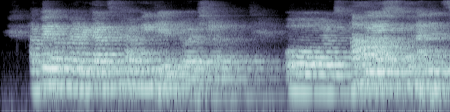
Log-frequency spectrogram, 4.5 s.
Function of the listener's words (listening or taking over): listening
